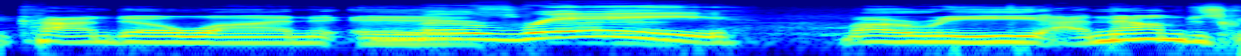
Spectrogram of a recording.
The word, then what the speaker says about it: Marie: Tokyo one which I always like um the Maria condo one is Marie Marie and now I'm just gonna Marie well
